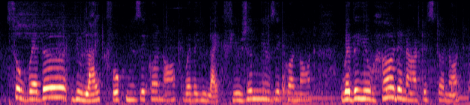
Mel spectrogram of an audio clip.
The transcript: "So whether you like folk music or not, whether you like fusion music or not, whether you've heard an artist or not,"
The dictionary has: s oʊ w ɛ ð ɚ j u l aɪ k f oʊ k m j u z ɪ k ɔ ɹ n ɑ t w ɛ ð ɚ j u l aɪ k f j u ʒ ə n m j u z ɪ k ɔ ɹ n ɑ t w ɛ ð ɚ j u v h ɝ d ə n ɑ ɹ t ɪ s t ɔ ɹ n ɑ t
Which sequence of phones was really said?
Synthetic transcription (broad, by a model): s oʊ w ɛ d ɚ j u l aɪ k f oʊ k m j u z ɪ k ɔ ɹ n ɑ t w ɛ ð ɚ j u l aɪ k f j u ʒ ə n m j u z ɪ k ɔ ɹ n ɑ t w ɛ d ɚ j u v h ɝ d ə n ɑ ɹ t ɪ s t ɔ ɹ n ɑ t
